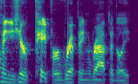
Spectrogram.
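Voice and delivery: ordinary delivery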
